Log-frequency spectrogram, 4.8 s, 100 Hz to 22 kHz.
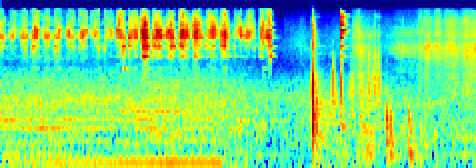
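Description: Kerosene-soaked steel wool scrubbed rapidly back and forth along a blued Marlin .22 rifle barrel to lift rust, a fast raspy rubbing that stops a little before three seconds in. Two sharp knocks follow.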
